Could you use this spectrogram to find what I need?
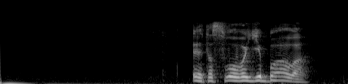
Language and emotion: Russian, angry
